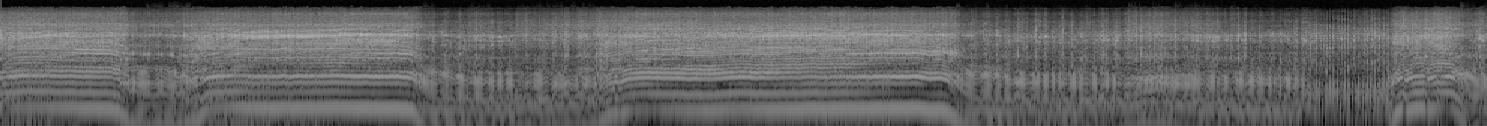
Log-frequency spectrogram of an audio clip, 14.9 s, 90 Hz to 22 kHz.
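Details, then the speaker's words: Stihl 025 chainsaw (about a 16-inch bar) that won't restart once hot, started on choke and low on gas: revs surge and sag unevenly, stumbling and dying between bursts. A stiffened carburetor diaphragm was flooding the engine. Carburetor flooding. "Yeah, it's definitely got some fueling issues."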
